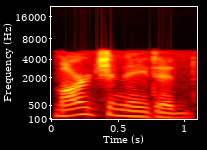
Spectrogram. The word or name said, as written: marginated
